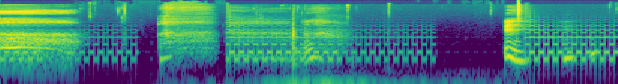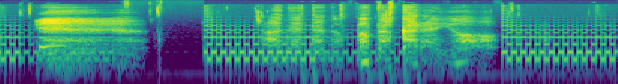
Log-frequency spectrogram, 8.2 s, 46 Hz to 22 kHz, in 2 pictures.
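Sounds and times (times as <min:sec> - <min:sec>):
breathy sighs and gasps: 0:00.0 - 0:02.4, 0:04.4 - 0:05.2
phone ringing with electronic tones: 0:01.5 - 0:04.8, 0:05.5 - 0:06.9, 0:07.5 - 0:08.2
speech: 0:03.4 - 0:04.6.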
